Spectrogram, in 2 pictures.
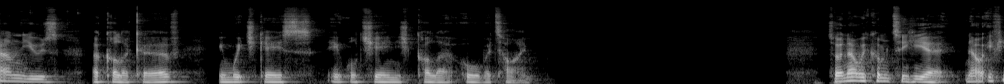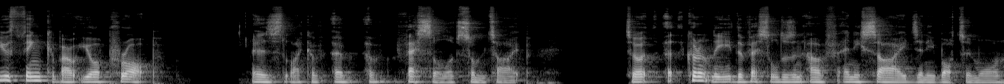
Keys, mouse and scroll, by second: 0.2 click, 0.7 click, 6.1 click, 6.8 click.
